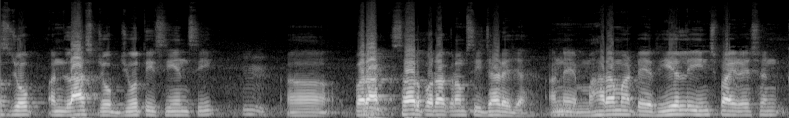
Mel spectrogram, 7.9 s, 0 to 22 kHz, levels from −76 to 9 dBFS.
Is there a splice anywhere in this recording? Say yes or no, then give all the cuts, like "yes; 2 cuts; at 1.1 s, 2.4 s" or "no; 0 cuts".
no; 0 cuts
